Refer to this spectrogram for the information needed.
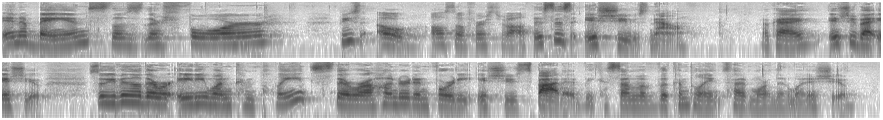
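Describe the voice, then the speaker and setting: In a very clean recording with a silent background, a woman with an ordinary speaking voice talks at a medium pitch and a fairly quick pace with lively intonation. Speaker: state education agency staff presenter. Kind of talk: conference presentation. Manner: casual, hedging with fillers.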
